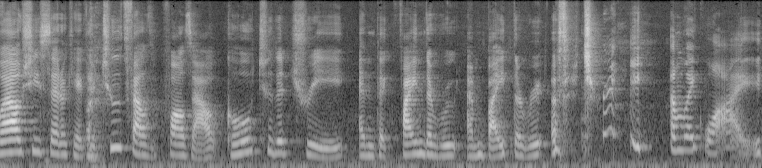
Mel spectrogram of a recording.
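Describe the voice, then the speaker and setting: Noticeable background noise sits behind a woman speaking at a fairly slow pace. Her fairly high voice makes very wide pitch swings. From Hawaii, raised from age ten; born in Cebu, Philippines. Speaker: author and TV weather presenter. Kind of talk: casual interview. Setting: podcast studio.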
